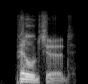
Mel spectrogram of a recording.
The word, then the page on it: pilchard: British English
